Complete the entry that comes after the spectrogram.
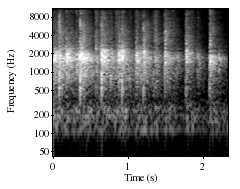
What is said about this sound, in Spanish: Le podemos dar un fuerte aplauso al Señor porque Él es grande, Él es bueno, Él es todopoderoso.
